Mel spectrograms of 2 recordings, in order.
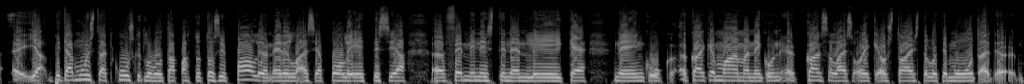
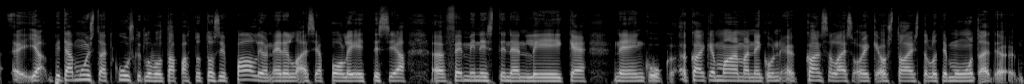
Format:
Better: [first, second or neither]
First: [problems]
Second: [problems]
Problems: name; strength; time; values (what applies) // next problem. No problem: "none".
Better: second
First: distortion; slight; 10% of the sound clipped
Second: none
